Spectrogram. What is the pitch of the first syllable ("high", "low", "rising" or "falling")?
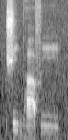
high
